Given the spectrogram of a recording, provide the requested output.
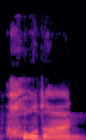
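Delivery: plain reading voice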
